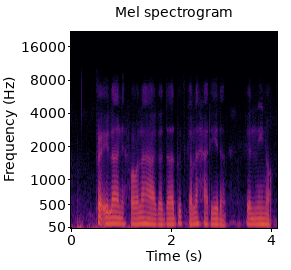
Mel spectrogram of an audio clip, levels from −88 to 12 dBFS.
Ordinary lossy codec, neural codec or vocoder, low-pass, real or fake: Opus, 64 kbps; codec, 24 kHz, 0.9 kbps, WavTokenizer, large speech release; 10.8 kHz; fake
